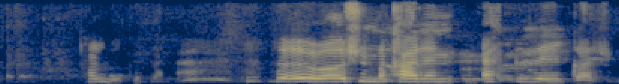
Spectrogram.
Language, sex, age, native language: Icelandic, female, 9, Icelandic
